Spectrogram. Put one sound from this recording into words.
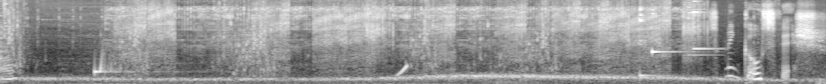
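A fishing reel whirs steadily as a line is wound in.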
